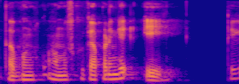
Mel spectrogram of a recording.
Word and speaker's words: へ: पढ़ेंगे हम ए पार्टिकल। ठीक है? ये है हिरणगा का हे पार्टिकल। पर जब हम उसको एज अ पार्टिकल यूज़ करेंगे तब हम उसको क्या पढ़ेंगे? ए।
